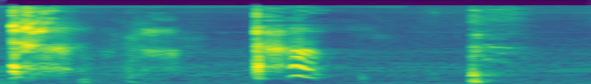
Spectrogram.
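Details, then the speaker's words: Three short, sharp coughs from a young boy, each an abrupt burst followed by quiet. "I don't want you to cough on me buddy what are you coughing on me for"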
